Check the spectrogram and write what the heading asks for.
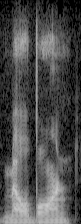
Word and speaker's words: Melbourne: So Brett Kagan, who's the author of the study and chief scientific officer at Cortical Labs in Melbourne, they always say don't pronounce the R, like Melbourne, Australia, he said, we've made huge strides with silicon computing, but they're still rigid and inflexible.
